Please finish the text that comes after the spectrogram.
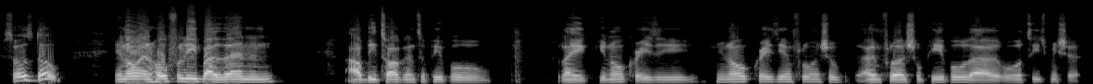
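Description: A man's voice: lowish voice, fairly even intonation, moderate pace, darkish tone, smooth, no echo, poor audio. A man talking as a podcast guest and DJ, laid-back and rambling, swearing freely in casual chat. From New York. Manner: laid-back, profane, rambling with "you know".

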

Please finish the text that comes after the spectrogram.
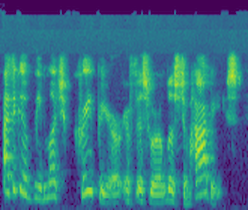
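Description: A woman with a husky voice chatting casually as a podcast guest, musing aloud with firm opinions and rhetorical questions. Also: on the high side, big pitch swings, brisk, dull audio. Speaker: podcast guest reacting to research studies. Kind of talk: casual conversational commentary.

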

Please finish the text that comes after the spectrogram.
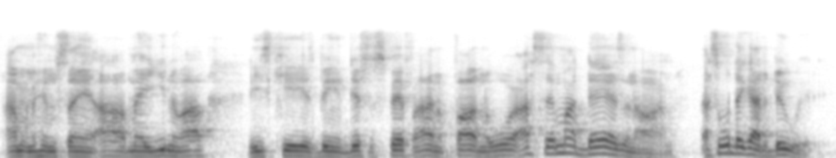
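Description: Man, deep voice, candid storyteller, muffled lo-fi sound. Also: quick pace. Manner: candid, conversational, with many fillers and restarts. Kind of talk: casual storytelling in a podcast chat.

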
